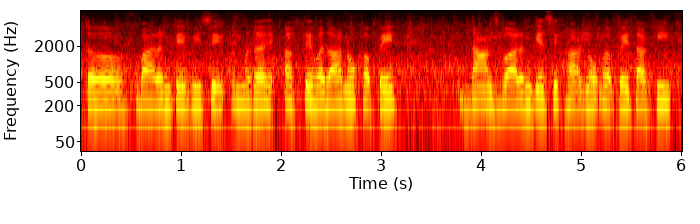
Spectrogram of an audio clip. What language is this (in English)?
Sindhi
